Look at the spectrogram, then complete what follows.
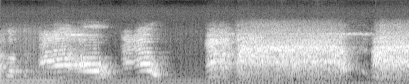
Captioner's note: screaming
